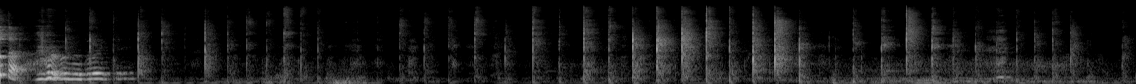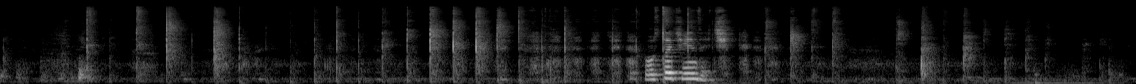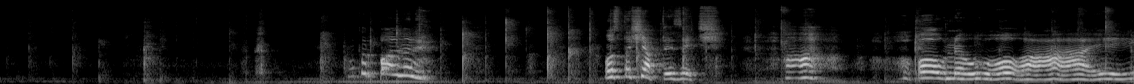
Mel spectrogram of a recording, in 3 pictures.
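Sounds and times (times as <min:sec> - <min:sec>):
person clapping rapidly: 0:00.0 - 0:34.0.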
